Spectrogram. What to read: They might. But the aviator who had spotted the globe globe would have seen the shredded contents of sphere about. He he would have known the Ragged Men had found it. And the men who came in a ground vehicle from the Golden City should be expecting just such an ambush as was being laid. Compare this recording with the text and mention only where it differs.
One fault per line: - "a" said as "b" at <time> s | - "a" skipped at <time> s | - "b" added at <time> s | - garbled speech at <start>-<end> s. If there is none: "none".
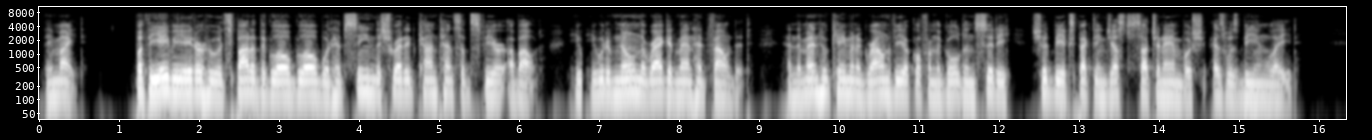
none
